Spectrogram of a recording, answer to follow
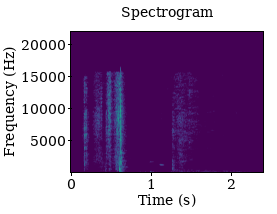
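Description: Oracle cards being handled: a few crisp flicks and rustles, the loudest a little over half a second in, as a card is drawn from the deck and laid down on the cloth.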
